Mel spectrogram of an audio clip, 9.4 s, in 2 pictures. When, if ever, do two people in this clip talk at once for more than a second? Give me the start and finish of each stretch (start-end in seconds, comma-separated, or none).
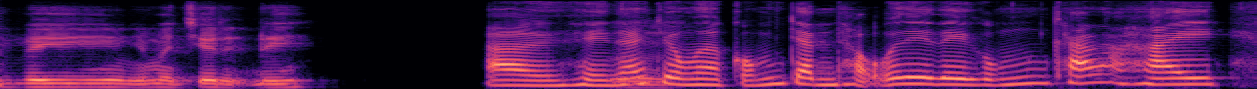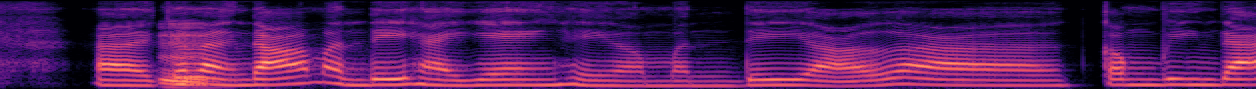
none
